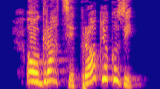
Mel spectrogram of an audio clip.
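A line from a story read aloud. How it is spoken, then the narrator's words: Exclaimed. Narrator (Italian): esclamò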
